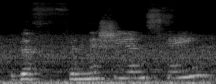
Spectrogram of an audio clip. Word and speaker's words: The Phoenician Scheme: I'm gonna pronounce it very badly. The Phoenician Scheme.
